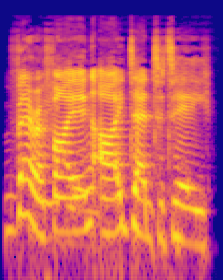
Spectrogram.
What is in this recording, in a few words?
UK female, Verifying identity; beanstalk audio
